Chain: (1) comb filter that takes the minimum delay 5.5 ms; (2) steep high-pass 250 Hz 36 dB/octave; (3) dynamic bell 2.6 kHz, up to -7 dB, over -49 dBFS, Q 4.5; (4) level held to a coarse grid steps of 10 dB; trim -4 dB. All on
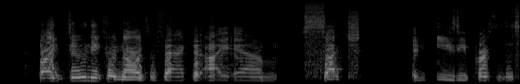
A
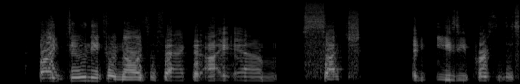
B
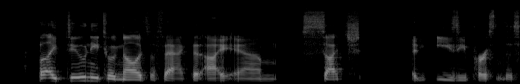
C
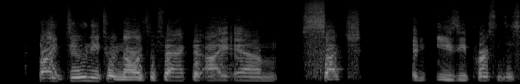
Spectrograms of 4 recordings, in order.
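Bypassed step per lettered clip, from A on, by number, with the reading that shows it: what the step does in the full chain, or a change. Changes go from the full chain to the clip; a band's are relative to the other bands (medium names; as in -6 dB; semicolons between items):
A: 3, 2 kHz band +2.5 dB; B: 1, 125 Hz band -1.5 dB; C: 4, momentary loudness spread change -2 LU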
